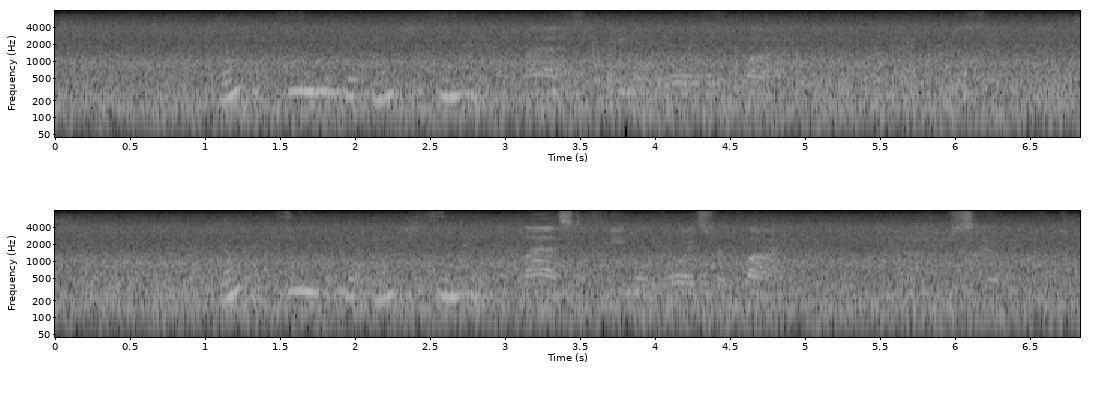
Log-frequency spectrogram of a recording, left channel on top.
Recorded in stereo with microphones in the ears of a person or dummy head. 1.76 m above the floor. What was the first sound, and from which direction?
A woman speaking, 10° right (ahead or behind).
